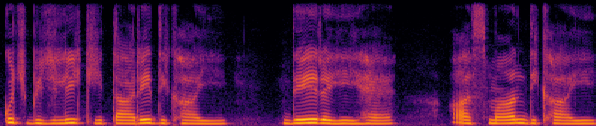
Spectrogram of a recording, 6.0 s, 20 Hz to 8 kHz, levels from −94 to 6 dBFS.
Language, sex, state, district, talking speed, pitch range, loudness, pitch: Hindi, male, Himachal Pradesh, Shimla, 100 wpm, 195-215 Hz, -16 LUFS, 200 Hz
